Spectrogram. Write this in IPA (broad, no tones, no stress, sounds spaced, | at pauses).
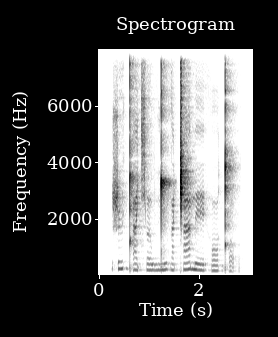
ʂ ɨ ǃʼ a t͡ɕʰ əː w ŋ͡ǃ u ɡ a ǁ a m eː h ɔ ǃʼ ɔ ʔ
